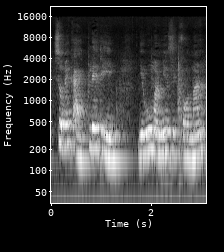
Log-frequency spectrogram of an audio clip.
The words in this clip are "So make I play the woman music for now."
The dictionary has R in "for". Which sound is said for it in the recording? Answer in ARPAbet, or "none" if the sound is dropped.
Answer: L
